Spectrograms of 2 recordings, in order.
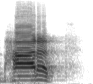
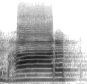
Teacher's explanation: लंबा खींच रहे भारत, भ पर जोर दे रहे हैं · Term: महाप्राण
